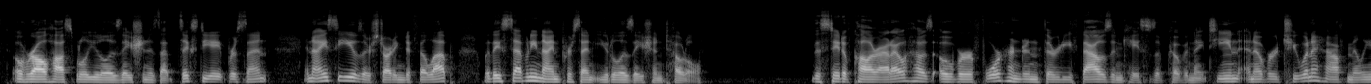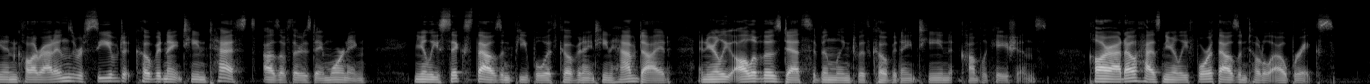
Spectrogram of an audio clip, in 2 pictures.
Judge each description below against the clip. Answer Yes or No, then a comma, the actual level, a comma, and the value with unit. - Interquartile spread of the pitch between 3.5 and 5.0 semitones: Yes, average, 3.8 semitones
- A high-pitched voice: No, low, 115 Hz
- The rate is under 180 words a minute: Yes, average, 150 wpm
